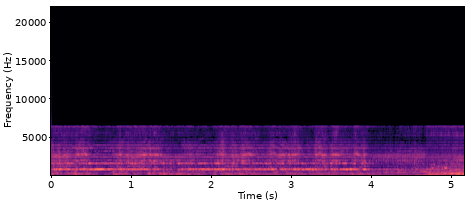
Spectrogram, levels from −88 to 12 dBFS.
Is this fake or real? fake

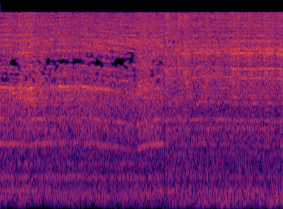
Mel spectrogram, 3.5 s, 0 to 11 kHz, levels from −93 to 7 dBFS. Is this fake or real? fake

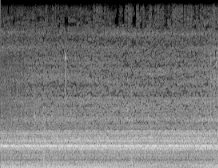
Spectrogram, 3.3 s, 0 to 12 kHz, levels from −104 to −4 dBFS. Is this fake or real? real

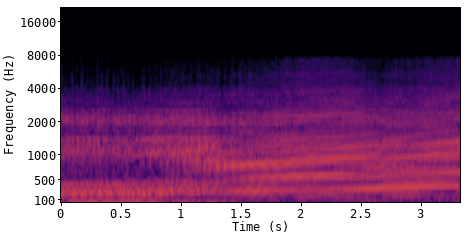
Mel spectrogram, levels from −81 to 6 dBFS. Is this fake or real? real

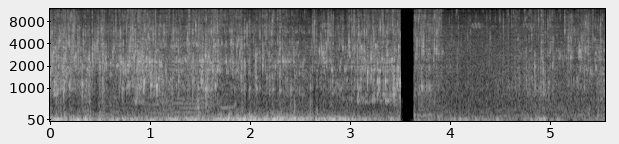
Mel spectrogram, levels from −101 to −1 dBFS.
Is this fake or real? real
